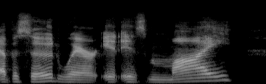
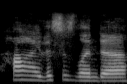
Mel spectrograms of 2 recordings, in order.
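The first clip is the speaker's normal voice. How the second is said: put-on woman's phone voice, pitched up; 7 semitones higher than usual. Showing how the speaker calls a company pretending to be their wife: imitating wife Linda's voice. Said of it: "pretend to be my wife".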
